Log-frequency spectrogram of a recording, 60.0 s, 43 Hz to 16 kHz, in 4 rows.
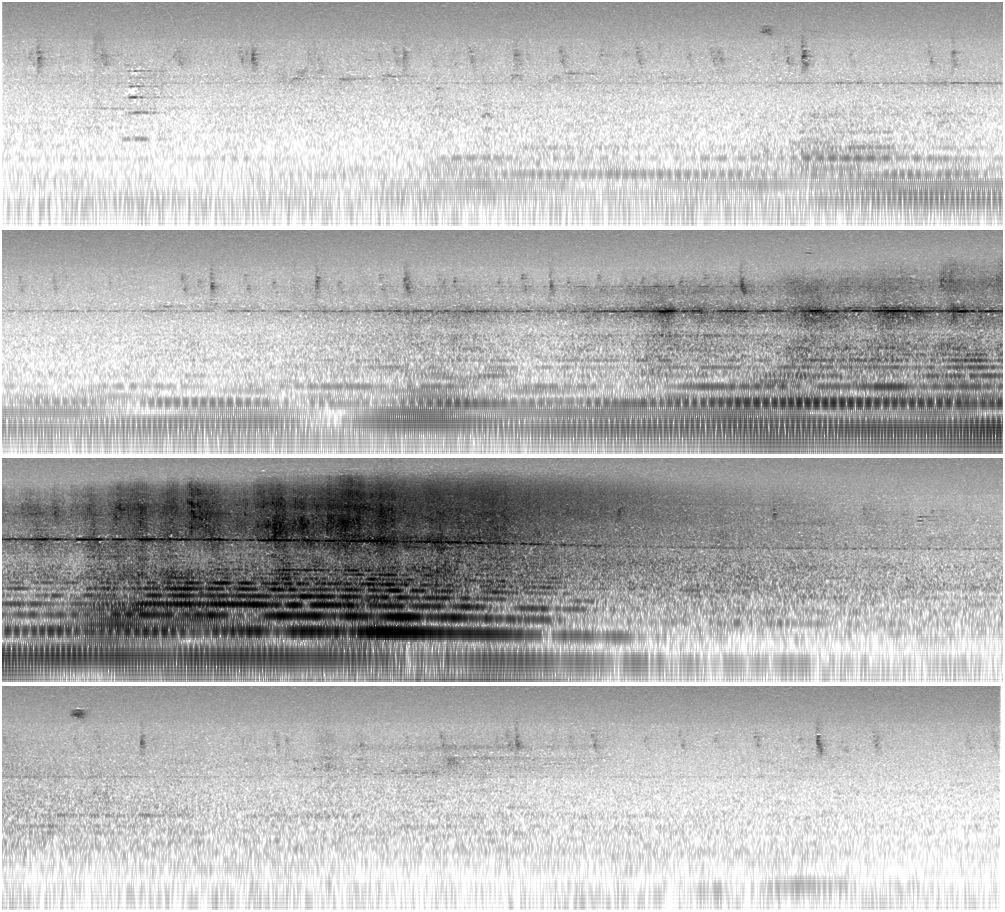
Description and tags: A helicopter passes above my house around five o'clock p.m. on the sixteenth of June 2007 in Amsterdam. Recorded with an Edirol cs-15 mic plugged into an Edirool R09,
street, noise, engine, field-recording, helicopter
